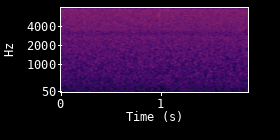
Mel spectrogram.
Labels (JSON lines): {"label": "biophony", "recorder": "SoundTrap 300"}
